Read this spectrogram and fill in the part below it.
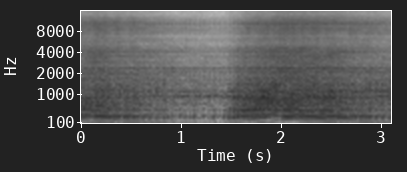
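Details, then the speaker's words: Kawasaki KLX140 big-bore rebuilt to KLX170, freshly rebuilt and being broken in: crisp single-cylinder note climbing with throttle blips and falling back cleanly, no knocking or rattle; feels powerful – normal revving. "good though man it feels like it's got a lot of power"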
